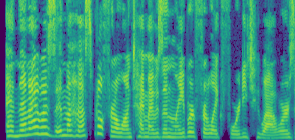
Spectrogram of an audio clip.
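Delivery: normal talking voice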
